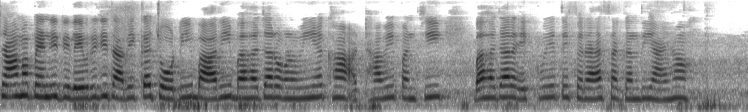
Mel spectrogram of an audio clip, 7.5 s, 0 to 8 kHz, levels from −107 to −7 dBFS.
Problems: constant background noise, echo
